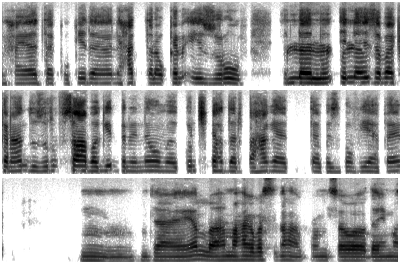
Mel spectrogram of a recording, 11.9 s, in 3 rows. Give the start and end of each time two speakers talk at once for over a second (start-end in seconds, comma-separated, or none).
none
